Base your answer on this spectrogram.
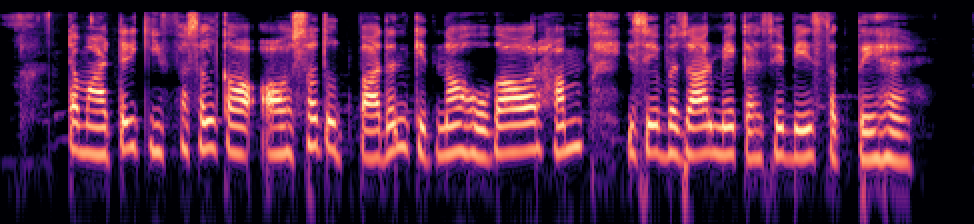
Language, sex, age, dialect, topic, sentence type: Hindi, male, 18-24, Awadhi Bundeli, agriculture, question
